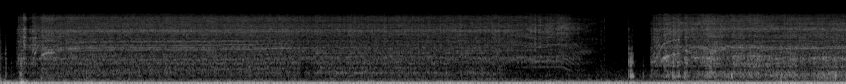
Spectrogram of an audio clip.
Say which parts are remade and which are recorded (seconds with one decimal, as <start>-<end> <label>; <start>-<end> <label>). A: 0.0-8.5 recorded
